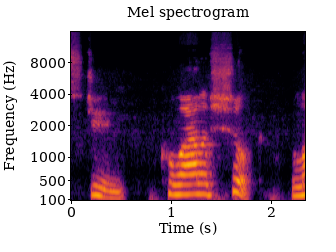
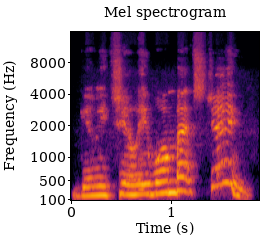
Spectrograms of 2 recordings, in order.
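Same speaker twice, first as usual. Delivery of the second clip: boastful; 3 semitones higher, 5 dB louder than usual. Acted. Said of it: "boasted Dingo".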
